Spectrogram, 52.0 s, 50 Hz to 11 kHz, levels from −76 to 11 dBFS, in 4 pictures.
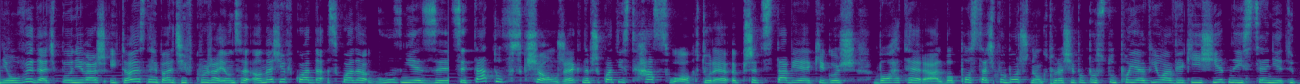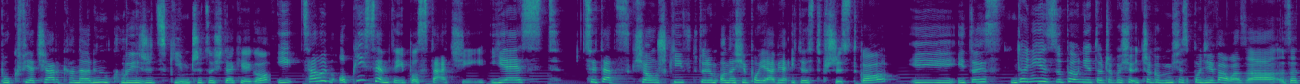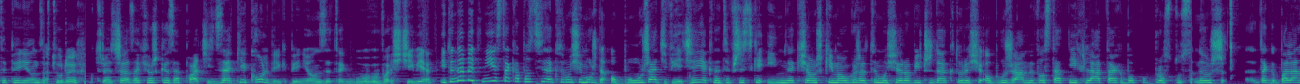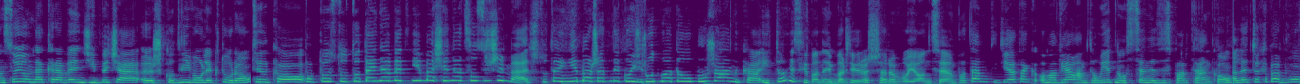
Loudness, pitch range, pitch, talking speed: -17 LUFS, 255-320 Hz, 280 Hz, 200 wpm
